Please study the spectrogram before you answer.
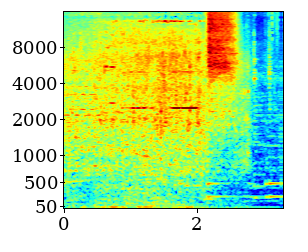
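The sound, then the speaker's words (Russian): Reversing beeps sound from a semi-trailer truck backing up on a road, a faint steady alarm over a low engine rumble. “Водитель дает задний ход.”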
